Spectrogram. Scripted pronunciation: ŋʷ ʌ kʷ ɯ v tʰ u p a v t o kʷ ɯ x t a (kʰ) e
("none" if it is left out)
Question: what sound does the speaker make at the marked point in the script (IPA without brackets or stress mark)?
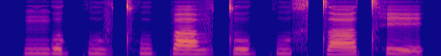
tʰ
